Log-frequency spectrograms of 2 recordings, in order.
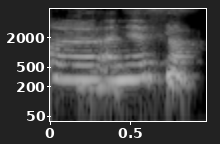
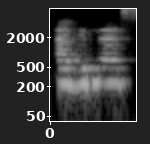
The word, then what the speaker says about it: Agnès: Et en fait, j'étais hébergée dans une famille et le prénom Agnès se prononce Agnès en Angleterre et je n'aimais pas du tout cette prononciation-là.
